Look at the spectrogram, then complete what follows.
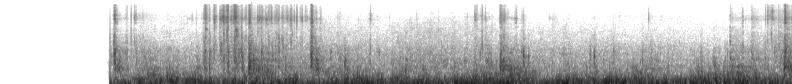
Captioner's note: waves, pier sounds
